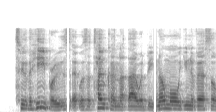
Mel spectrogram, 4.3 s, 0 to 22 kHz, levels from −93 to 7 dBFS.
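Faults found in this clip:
Packet loss on ADPCM call, 1.34–1.44 s and 3.07–3.15 s: hard-edged silent gaps, about 50 and 60 ms of audio lost. The first comes just before "was a token that", the second just after "that there would be". Decoder predictor and step size desync, so the audio resumes slightly distorted. The waveform shows flat holes with step edges, and the spectrogram shows full-band blank slots.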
